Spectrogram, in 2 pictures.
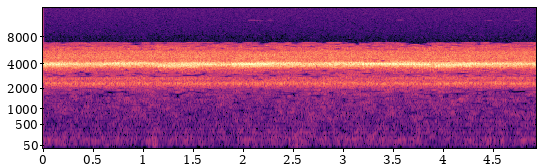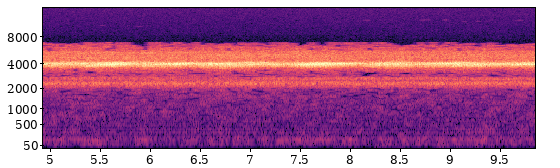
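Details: Steady cricket chorus: a continuous shrill high-pitched trill with a second, lower buzzing band underneath, swelling and easing gently over ten seconds. Nothing else stands out.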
